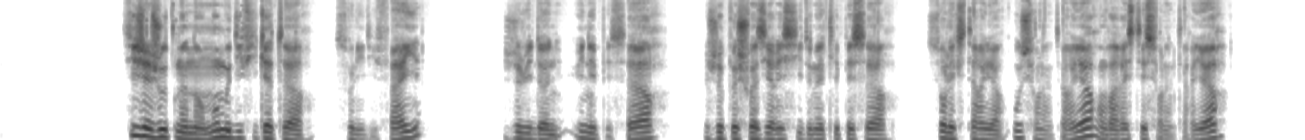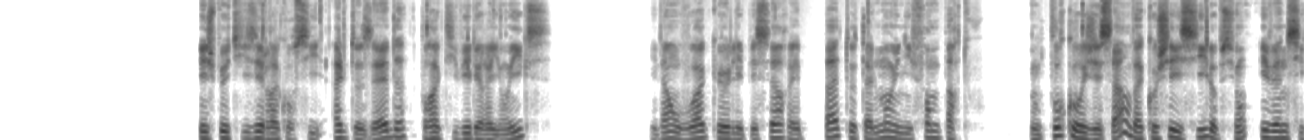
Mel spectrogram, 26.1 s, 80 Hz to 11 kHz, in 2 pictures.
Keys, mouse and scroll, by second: 0.0 middle click, 1.6-4.0 drag, 4.9-6.6 drag, 7.7-10.8 drag, 12.4-15.9 middle drag, 16.6 alt+z, 26.0 click.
